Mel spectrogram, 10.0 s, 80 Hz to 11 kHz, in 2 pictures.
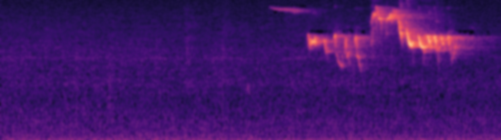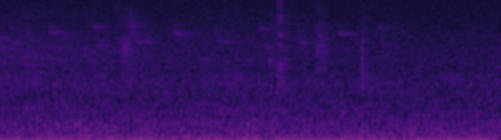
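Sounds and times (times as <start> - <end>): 
quiet background hiss: 0.0 - 10.0
European robin Erithacus rubecula singing: 2.7 - 9.0.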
